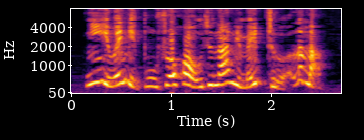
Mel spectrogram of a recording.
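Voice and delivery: fast, high, sneering threat; menacing threat. Acted. Nanny threatens the silent maid, fast and sneering. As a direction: rattle it off with cruel glee.

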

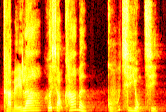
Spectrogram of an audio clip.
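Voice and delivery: ordinary delivery

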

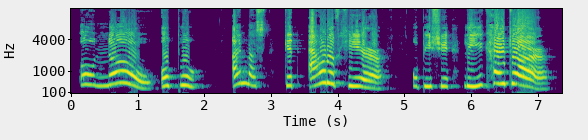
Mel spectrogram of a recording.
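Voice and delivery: a small bee panicking to escape; alarmed. Acted.

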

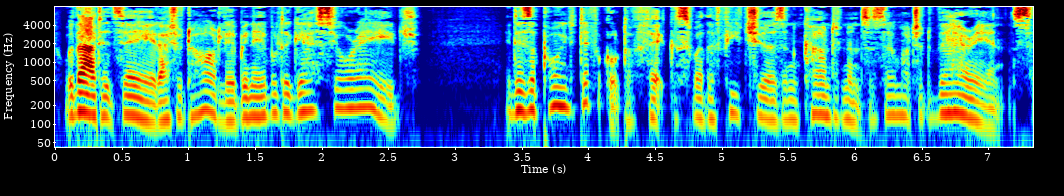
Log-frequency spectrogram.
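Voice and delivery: plain reading voice

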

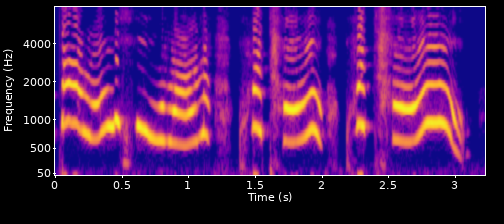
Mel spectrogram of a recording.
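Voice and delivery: very high, fast, loud panic cry; panicked animals. A narrator's reading. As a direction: shriek a warning as you flee. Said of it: "小动物们吓得四散奔逃".

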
